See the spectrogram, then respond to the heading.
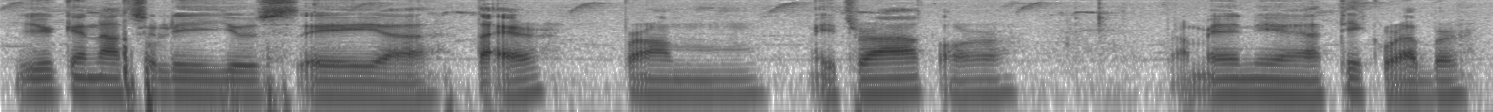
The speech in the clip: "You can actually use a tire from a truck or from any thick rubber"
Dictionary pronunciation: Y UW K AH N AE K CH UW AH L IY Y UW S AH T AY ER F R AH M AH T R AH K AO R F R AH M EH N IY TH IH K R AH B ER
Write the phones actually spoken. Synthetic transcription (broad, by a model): Y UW K AH N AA K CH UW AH L IY Y UW S AH T AY ER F R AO M AH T R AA K AO R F R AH M EH N IY T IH K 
